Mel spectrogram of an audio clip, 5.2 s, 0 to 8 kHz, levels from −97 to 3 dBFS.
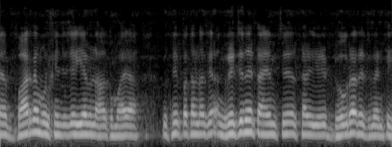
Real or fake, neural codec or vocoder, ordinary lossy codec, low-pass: fake; codec, 24 kHz, 6 kbps, HILCodec; none; 7.2 kHz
